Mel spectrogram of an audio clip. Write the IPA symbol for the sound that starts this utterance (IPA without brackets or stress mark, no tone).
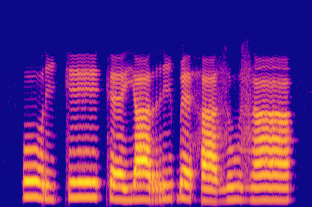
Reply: o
